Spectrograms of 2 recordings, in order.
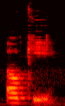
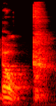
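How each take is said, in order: First: A final vowel is sounded after the k. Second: The word ends on the k sound. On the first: The speaker calls it right. "So please pronounce the E" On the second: The speaker calls it wrong. "Just don't say elk"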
